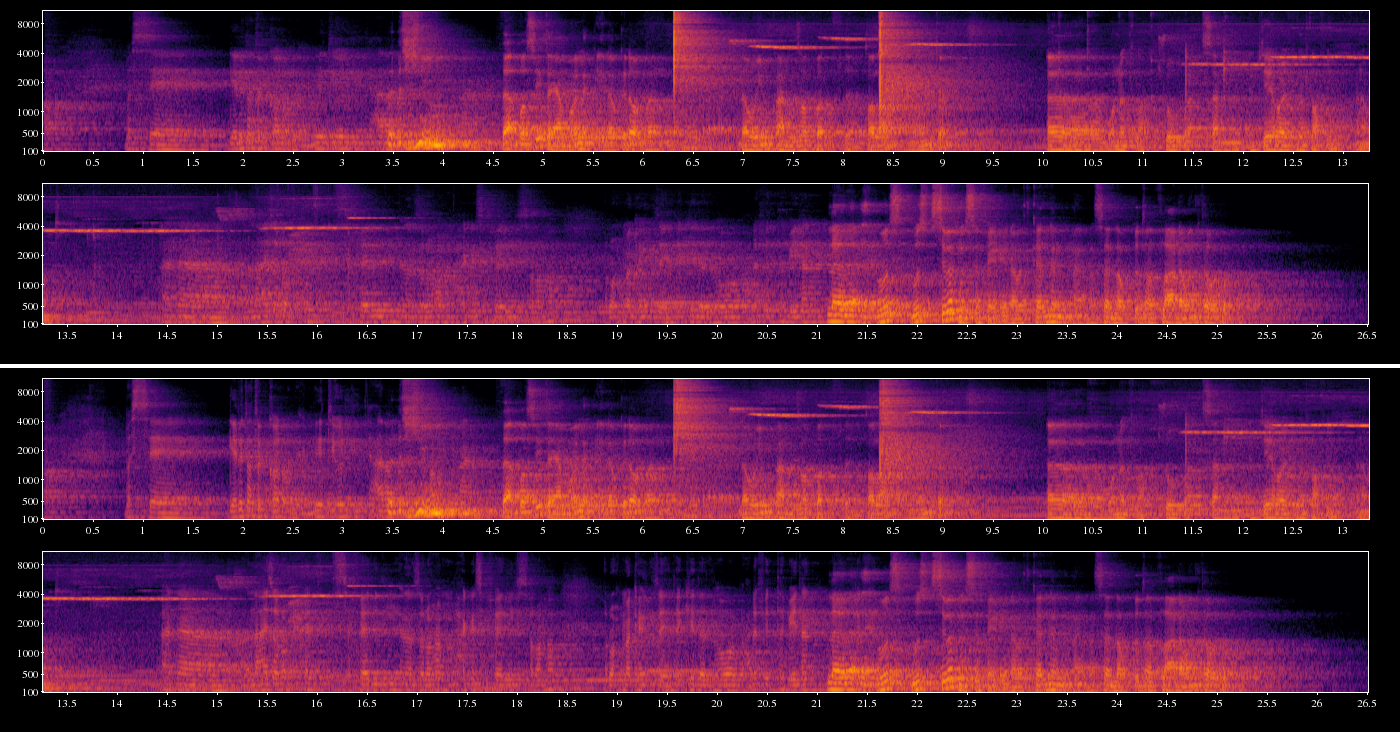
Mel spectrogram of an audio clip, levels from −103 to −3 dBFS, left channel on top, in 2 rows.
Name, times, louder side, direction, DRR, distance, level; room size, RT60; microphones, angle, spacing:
voice 1, 0.0-3.7 4.2-4.3 14.4-21.6, right 1 dB, 45° right, 1 dB, 0.5 m, -45 dB
sound 1, 2.4-20.1, right 1 dB, 85° right, 0.8 m, -53 dB
voice 2, 3.4-4.1 4.6-9.1 10.0-13.4 21.1-25.1, left 1 dB, 10° left, 1 dB, 0.4 m, -35 dB
sound 2, 4.4-5.4 6.9-9.3 11.4-14.6 15.0-16.4, right 1 dB, 15° right, 1.0 m, -42 dB
sound 3, 6.1-9.6 10.0-13.0 13.2-17.4, left 5 dB, 75° left, 0.6 m, -43 dB
7.0 x 5.0 x 3.5 m, 2.6 s
head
